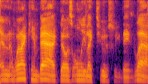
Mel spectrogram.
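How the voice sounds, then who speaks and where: At a fairly slow pace, a man speaks in a medium pitch, the sound dry and close with no echo. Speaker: gaming YouTuber. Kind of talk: casual update talk. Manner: halting, many fillers and restarts.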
